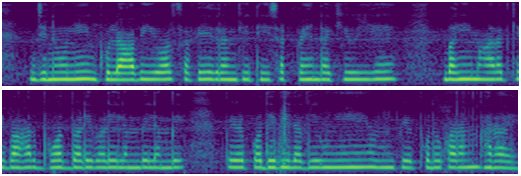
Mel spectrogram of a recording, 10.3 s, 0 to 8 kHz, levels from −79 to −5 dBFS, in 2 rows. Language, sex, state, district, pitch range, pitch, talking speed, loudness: Hindi, female, Chhattisgarh, Sarguja, 245-250 Hz, 245 Hz, 175 wpm, -24 LUFS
